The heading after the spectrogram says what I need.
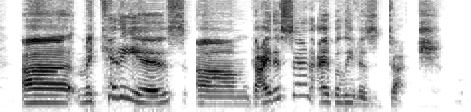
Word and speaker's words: Gydesen: Gison. And she trust me, everyone pronounces it that way for whatever reason, but it is Gaidison.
